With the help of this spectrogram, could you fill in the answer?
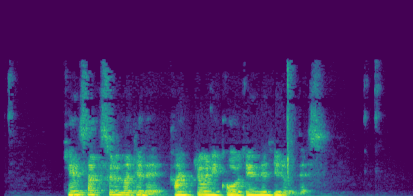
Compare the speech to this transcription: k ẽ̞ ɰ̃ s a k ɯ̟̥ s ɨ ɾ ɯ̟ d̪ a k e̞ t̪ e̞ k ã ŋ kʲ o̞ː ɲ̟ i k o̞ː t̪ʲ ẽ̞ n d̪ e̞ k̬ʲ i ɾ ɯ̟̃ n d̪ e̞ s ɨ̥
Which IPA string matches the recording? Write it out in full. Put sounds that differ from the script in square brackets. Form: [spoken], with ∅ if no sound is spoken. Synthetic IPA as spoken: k ẽ̞ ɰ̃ s a k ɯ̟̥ s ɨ ɾ ɯ̟ d̪ a k e̞ [d̪] e̞ k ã ŋ kʲ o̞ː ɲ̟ i k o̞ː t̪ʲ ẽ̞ n d̪ e̞ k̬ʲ i ɾ ɯ̟̃ n d̪ e̞ s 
